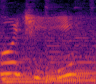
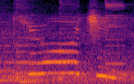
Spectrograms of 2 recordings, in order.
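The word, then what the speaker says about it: 九時: Perhatikan pukul 7 dan 4, dan karena bacaannya berbeda dengan angka biasa, pukul 4 yoji bukan yonji. Pukul 7 shichi bukan nanaji. Pukul 9 kuji bukan kyuji.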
